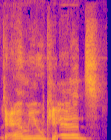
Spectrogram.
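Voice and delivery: put-on high-pitched cranky old man cry; Abe Simpson. Cursing kids like a cartoon old man, high crotchety impression. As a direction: shake a fist at the youngsters in a high old voice. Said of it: "kind of an Abe Simpson".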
